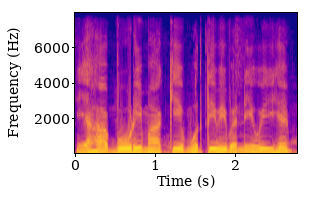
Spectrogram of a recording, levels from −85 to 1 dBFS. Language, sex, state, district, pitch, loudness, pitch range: Hindi, male, Jharkhand, Ranchi, 165 Hz, -11 LUFS, 155-175 Hz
